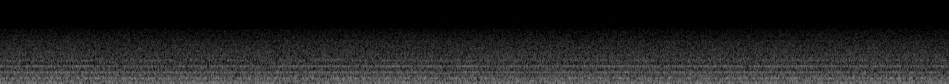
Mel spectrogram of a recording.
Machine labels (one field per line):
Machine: fan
